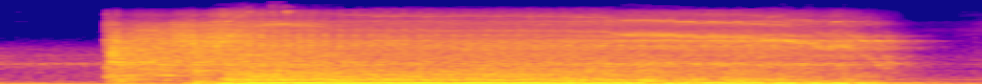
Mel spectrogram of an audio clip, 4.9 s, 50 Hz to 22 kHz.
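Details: Supercharged Ford 306 V8 in a Fox-body Mustang, first start after installing an Anderson N-51HR cam, timing low and possibly a tooth off: catches and runs with an uneven, lumpy beat before dying; bypass hose blew off; rough running, cause unconfirmed.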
